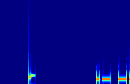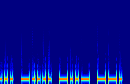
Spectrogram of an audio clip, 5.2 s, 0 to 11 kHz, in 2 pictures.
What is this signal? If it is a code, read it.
Morse code, heard as a keyed tone, about 22 wpm, 700 Hz. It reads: AB6XG
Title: Call Signs - 22wpm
